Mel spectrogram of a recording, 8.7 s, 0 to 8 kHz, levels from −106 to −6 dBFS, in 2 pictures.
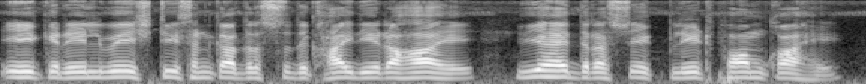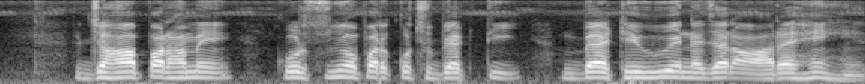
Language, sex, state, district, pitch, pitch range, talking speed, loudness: Hindi, male, Chhattisgarh, Balrampur, 155 Hz, 150-165 Hz, 210 wpm, -18 LUFS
